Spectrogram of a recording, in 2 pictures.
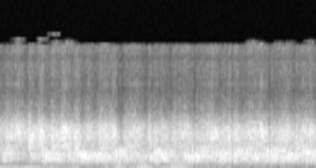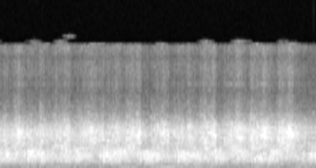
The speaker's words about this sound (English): That's a good place for you to clap.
